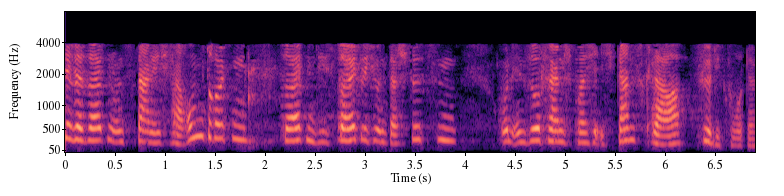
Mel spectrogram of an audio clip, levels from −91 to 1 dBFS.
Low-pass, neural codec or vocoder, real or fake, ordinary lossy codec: 7.2 kHz; vocoder, 22.05 kHz, 80 mel bands, HiFi-GAN; fake; AAC, 16 kbps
